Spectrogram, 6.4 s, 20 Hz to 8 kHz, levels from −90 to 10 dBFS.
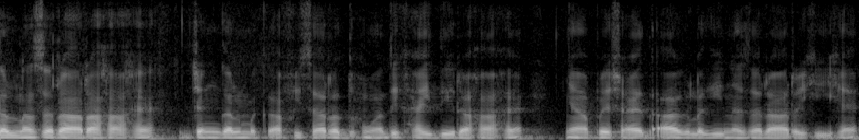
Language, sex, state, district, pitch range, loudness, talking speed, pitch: Hindi, male, Maharashtra, Nagpur, 95-100 Hz, -24 LUFS, 205 wpm, 95 Hz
